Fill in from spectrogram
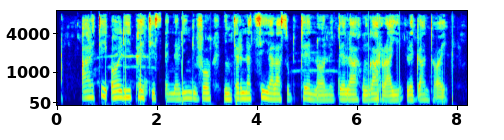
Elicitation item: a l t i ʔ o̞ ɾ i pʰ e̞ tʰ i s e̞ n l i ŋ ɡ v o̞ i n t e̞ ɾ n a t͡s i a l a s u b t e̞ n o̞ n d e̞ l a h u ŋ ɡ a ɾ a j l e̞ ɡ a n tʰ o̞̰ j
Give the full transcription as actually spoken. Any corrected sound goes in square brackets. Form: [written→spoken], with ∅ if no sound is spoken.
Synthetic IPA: a l t i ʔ o̞ [ɾ→l] i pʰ e̞ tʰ i s e̞ n l i ŋ ɡ v o̞ i n t e̞ ɾ n a t͡s i a l a s u b t e̞ n o̞ n d e̞ l a h u ŋ ɡ a ɾ a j l e̞ ɡ a n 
